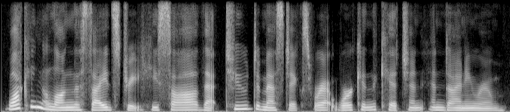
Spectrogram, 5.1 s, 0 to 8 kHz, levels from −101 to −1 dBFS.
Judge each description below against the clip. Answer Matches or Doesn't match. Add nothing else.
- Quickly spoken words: Matches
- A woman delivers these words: Matches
